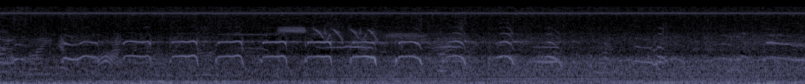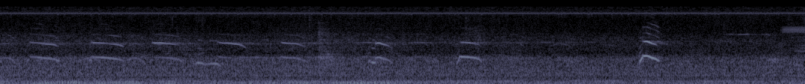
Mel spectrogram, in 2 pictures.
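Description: A bird calling over and over: a quick run of short calls that rise and fall in pitch, about two a second at first, then slowing and thinning out, with one louder single call near the end.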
